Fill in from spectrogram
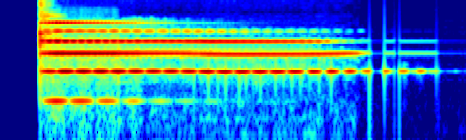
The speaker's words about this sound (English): Once again, you're simply going to try to hold awareness gently, softly, from the moment you hear this bell until you can no longer hear it.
